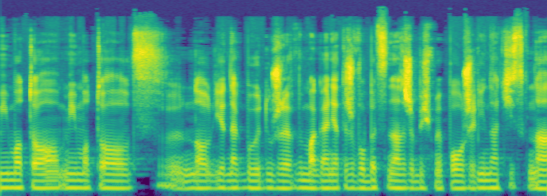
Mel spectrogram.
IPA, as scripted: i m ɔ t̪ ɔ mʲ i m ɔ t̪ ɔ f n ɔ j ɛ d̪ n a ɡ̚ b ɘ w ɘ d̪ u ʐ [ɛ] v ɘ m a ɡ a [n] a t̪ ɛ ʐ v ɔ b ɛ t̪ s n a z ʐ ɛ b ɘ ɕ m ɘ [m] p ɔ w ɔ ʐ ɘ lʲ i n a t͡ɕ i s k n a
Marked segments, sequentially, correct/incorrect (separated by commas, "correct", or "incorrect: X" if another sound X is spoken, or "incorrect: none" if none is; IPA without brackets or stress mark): correct, incorrect: ɲ, incorrect: none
